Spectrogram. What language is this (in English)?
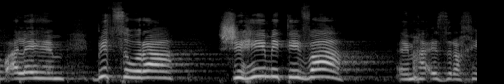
Hebrew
